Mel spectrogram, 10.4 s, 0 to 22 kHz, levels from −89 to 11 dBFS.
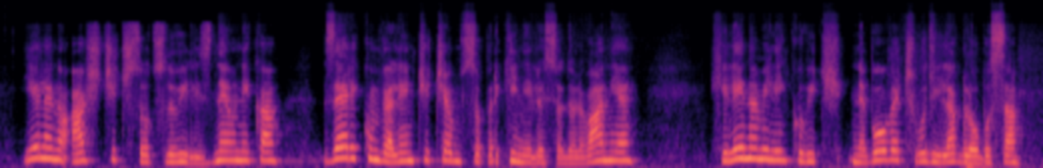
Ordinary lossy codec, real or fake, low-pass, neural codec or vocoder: Opus, 16 kbps; real; 19.8 kHz; none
